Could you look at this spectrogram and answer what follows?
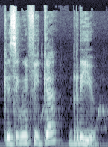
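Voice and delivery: usual speaking voice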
